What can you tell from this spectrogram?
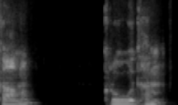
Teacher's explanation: it has to be aspirated with some extra air and stress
